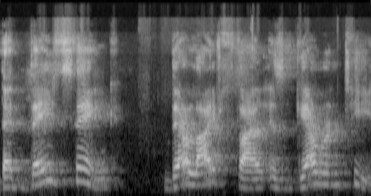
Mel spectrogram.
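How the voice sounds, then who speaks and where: A man speaks with a German accent and lively intonation. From Germany. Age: 60s. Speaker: podcast co-host. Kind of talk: casual chat. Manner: halting.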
